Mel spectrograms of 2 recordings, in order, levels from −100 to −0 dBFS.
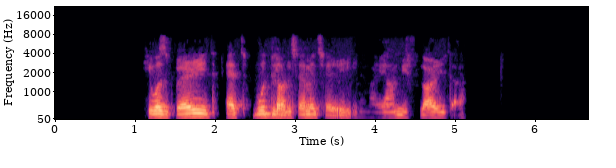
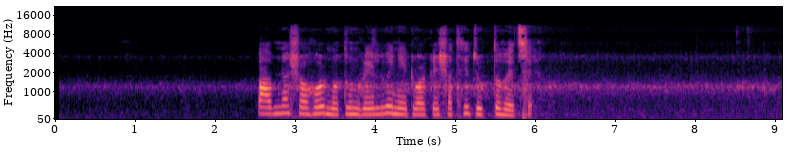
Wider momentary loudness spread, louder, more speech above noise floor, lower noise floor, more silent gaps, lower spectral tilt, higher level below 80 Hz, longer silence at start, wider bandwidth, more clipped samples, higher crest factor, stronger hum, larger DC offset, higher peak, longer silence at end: first, 19 LU vs 7 LU; first, -21 LUFS vs -30 LUFS; first, over 70 dB vs 40 dB; first, under -90 dBFS vs -70 dBFS; neither; first, -8.5 dB/octave vs -3.5 dB/octave; first, -62 dBFS vs -70 dBFS; second, 1.2 s vs 2.55 s; second, 7.4 kHz vs 11.5 kHz; neither; about the same, 20 dB vs 22 dB; neither; neither; first, -2 dBFS vs -12 dBFS; second, 1.65 s vs 2.9 s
